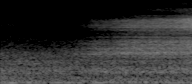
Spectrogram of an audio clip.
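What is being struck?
Nothing is struck.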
